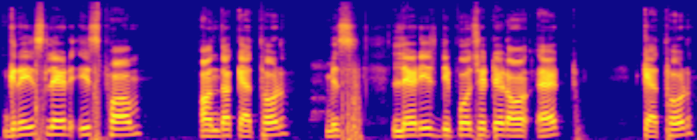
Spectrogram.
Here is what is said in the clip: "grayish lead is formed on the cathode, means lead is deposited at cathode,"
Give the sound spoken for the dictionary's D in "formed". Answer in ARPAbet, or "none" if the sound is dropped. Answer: none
